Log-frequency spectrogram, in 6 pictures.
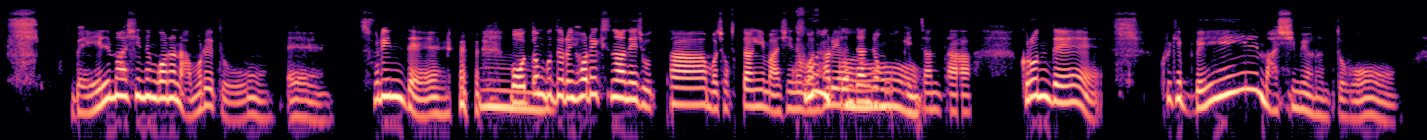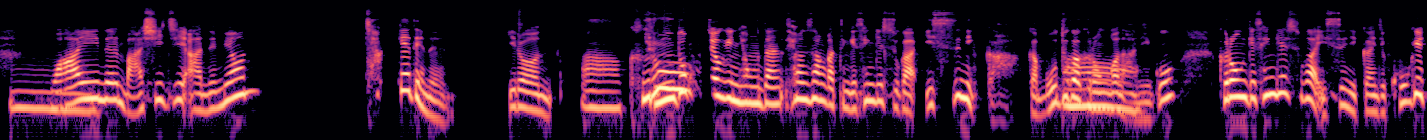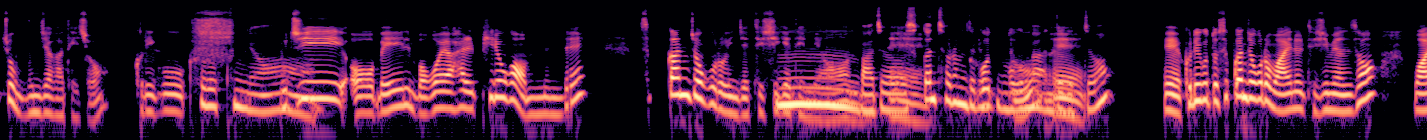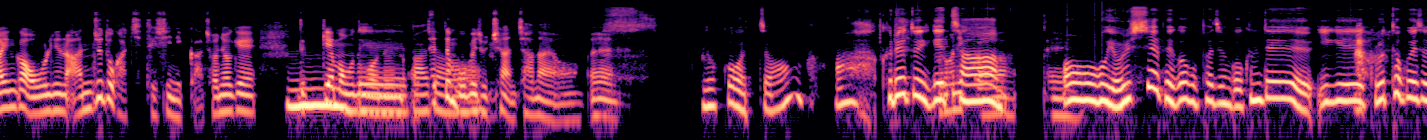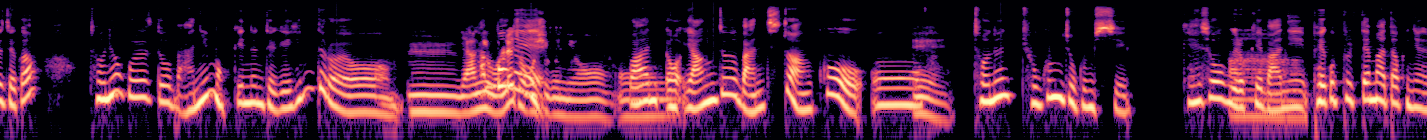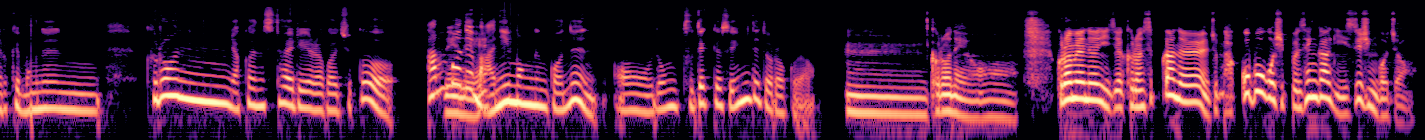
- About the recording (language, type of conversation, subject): Korean, advice, 유혹 앞에서 의지력이 약해 결심을 지키지 못하는 이유는 무엇인가요?
- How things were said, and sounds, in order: teeth sucking; laugh; distorted speech; lip smack; other background noise; lip smack; laugh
